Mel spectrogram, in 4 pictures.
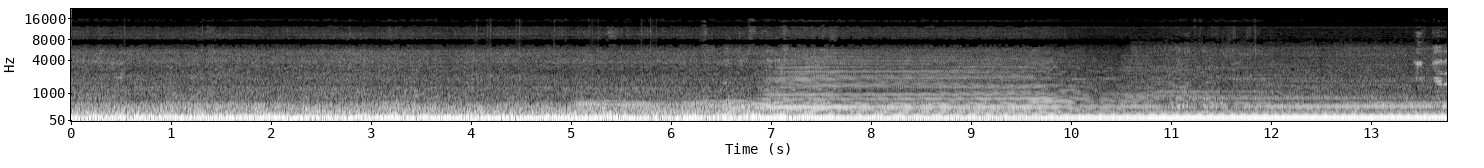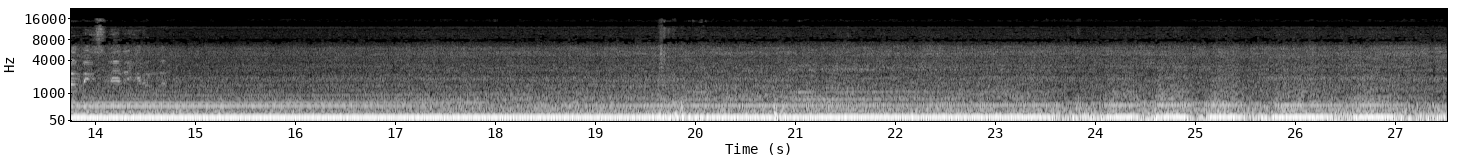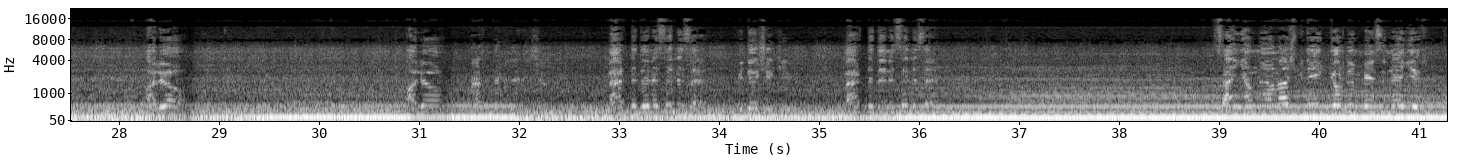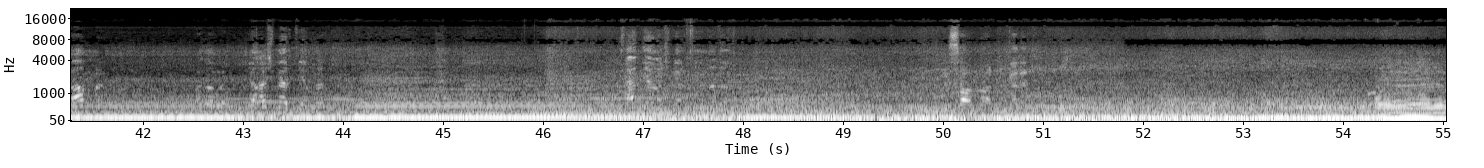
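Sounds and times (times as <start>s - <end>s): car engine droning: 0.0s - 55.0s.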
